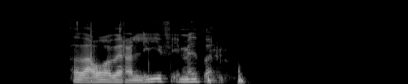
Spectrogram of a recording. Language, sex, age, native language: Icelandic, male, 20-29, Icelandic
